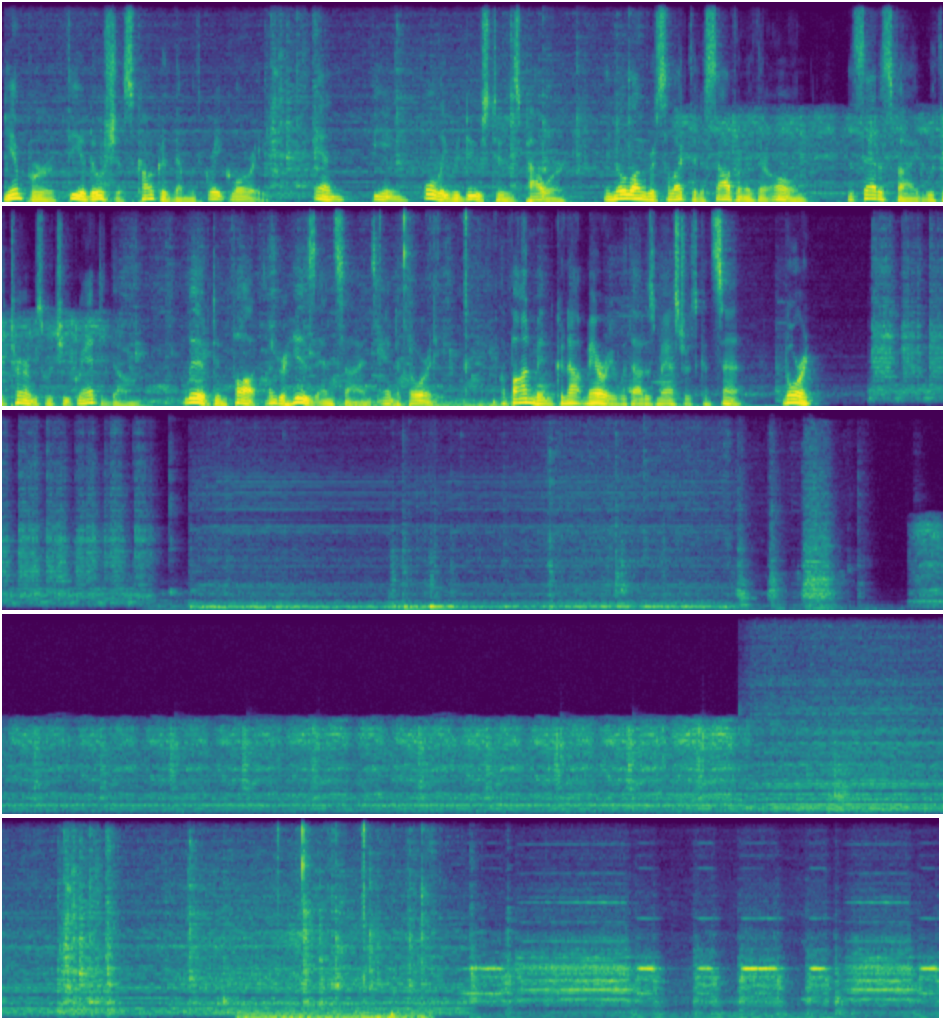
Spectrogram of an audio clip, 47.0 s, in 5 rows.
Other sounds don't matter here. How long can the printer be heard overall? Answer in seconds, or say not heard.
47 s.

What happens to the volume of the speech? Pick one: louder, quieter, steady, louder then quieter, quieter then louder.
steady.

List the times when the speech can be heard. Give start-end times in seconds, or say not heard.
0.0-17.5.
